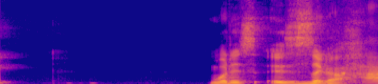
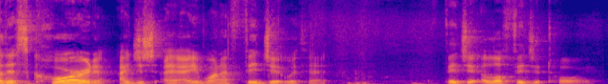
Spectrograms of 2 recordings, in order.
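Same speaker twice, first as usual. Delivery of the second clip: normal talking voice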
